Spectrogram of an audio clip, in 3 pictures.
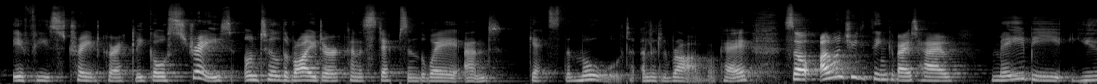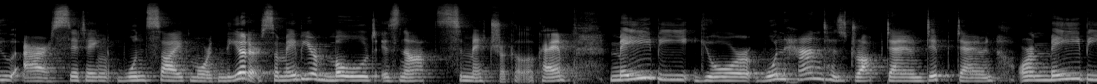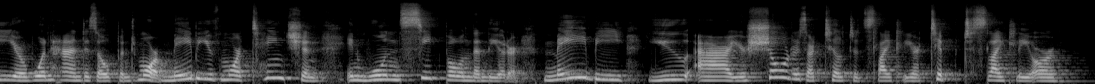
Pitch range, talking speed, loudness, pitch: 170-210 Hz, 160 wpm, -24 LUFS, 185 Hz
